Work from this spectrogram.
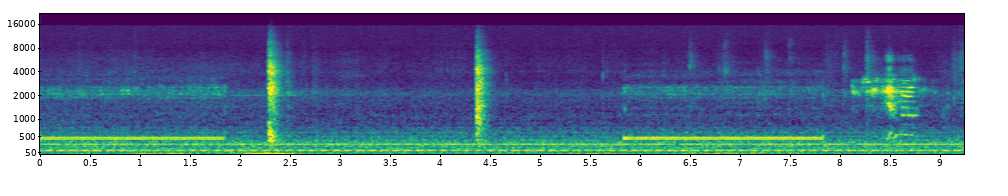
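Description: A phone call waits in a caller queue, with repeating electronic ringback tones that sound in long, steady pulses separated by pauses. Faint clicks and a short burst of tones near the end suggest the line connecting, over a low, constant hum.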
